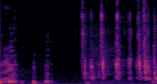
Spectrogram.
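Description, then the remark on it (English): Rapid keyboard keys clacking in quick irregular bursts, fairly loud, with a brief pause before the typing picks back up. “Can you put like a blanket over those keyboards so it doesn't fucking clickety clackety clickety?”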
